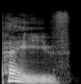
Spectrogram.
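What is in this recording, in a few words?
"pave", British English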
